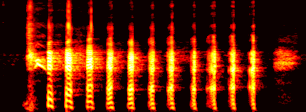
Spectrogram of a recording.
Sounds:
Laughter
